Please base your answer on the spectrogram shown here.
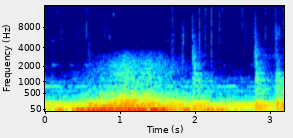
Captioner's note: whoosh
